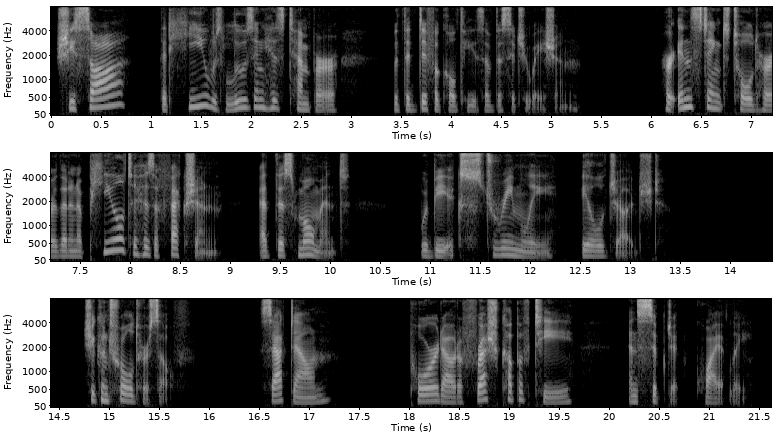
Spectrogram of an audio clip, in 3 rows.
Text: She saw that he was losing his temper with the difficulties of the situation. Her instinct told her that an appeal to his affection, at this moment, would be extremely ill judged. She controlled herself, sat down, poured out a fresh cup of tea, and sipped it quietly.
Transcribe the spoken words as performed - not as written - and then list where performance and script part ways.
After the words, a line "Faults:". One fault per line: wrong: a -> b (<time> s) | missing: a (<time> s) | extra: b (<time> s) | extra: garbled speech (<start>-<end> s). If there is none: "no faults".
She saw that he was losing his temper with the difficulties of the situation. Her instinct told her that an appeal to his affection, at this moment, would be extremely ill judged. She controlled herself, sat down, poured out a fresh cup of tea, and sipped it quietly.
Faults:
no faults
